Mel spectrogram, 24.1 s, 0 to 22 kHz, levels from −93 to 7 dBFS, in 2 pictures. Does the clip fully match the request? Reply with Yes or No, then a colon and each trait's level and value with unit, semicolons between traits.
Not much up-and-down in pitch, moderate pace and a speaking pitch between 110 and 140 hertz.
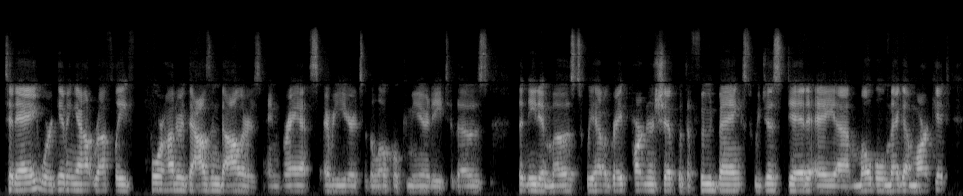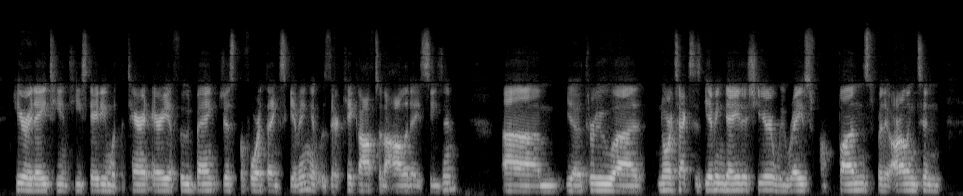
Yes: narrow, 2.0 semitones; average, 185 wpm; low, 120 Hz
